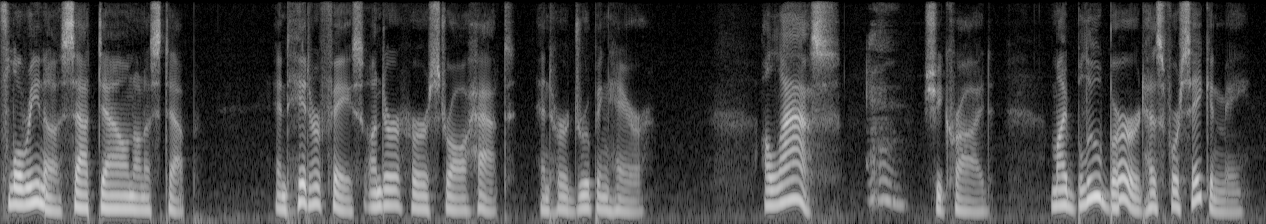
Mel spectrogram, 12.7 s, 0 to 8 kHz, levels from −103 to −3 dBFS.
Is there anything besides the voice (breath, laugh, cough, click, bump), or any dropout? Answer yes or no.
yes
